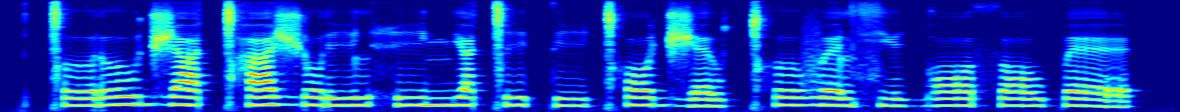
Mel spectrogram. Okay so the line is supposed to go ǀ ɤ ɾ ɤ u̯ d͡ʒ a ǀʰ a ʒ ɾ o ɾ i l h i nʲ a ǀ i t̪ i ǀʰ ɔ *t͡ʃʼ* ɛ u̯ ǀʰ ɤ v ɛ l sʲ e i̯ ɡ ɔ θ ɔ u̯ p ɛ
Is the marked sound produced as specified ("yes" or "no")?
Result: no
